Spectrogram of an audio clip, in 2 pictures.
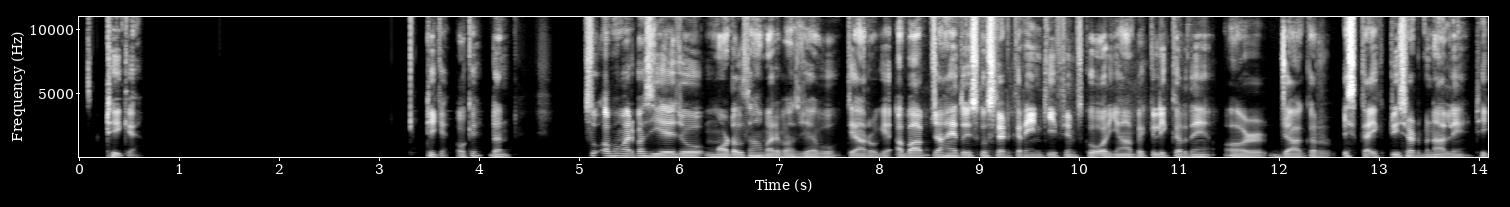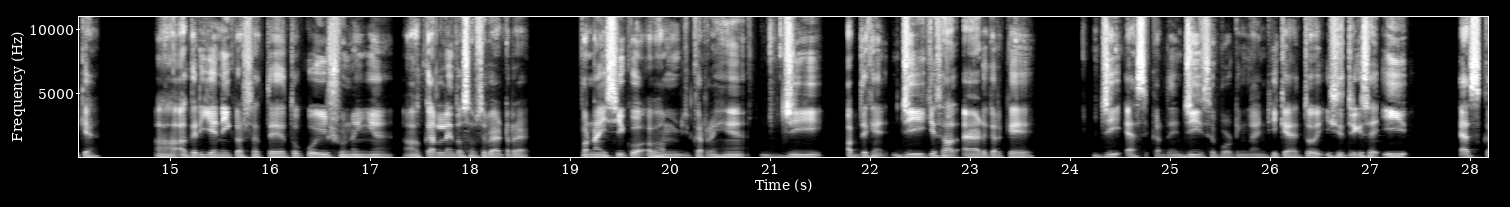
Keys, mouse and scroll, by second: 0.1 click, 1.1 space, 3.2-4.2 drag, 5.3-8.6 drag, 8.6-9.2 drag, 10.5 click, 13.4 click, 13.4 click, 14.7 click, 17.3 alt+scroll up 1, 17.8 shift+scroll down 1, 19.3 click, 20.5 Return, 20.8 shift+g, 23.2 -, 24.2 shift+s.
